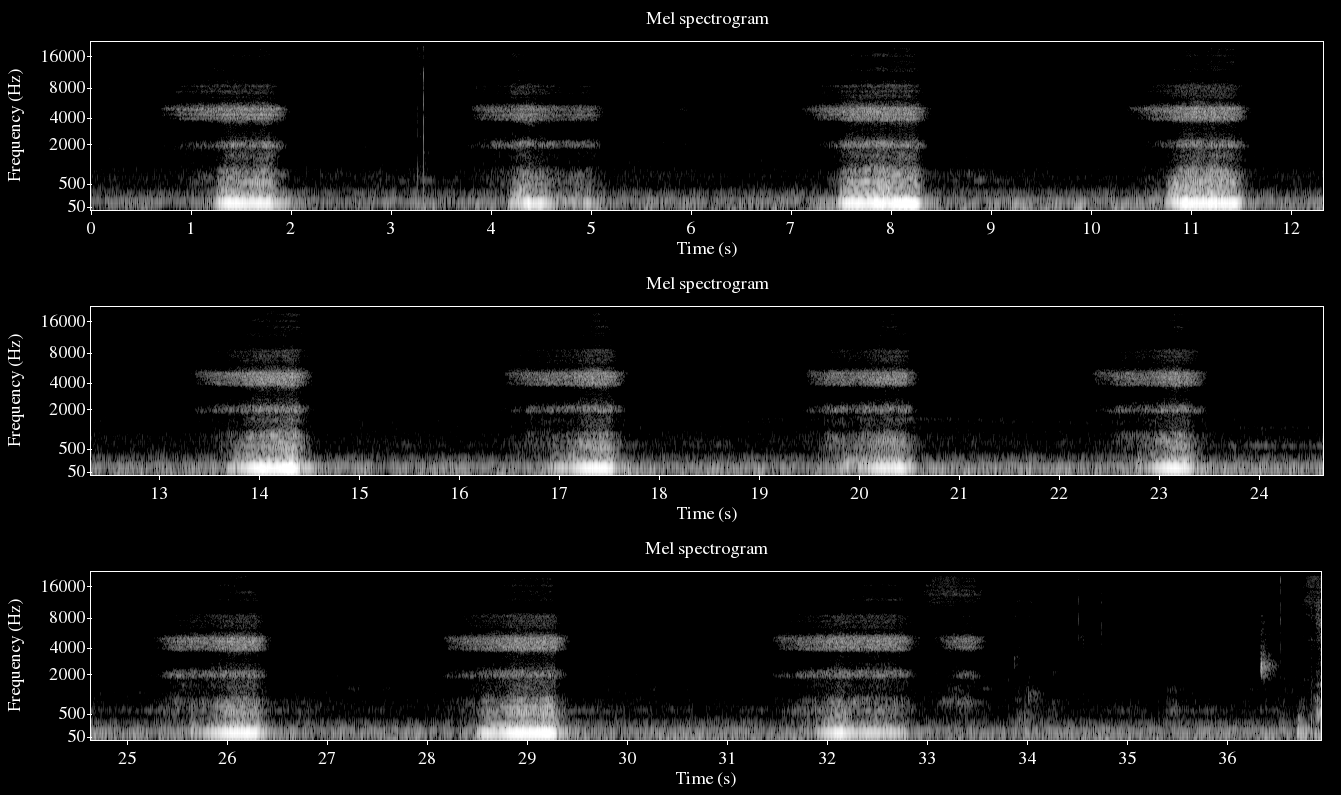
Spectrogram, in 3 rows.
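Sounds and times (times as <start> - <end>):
man snoring: 0.7 - 2.0, 3.8 - 5.2, 7.2 - 8.4, 10.4 - 11.6, 13.4 - 14.6, 16.5 - 17.7, 19.5 - 20.6, 22.3 - 23.5, 25.3 - 26.4, 28.2 - 29.4, 31.5 - 33.5.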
